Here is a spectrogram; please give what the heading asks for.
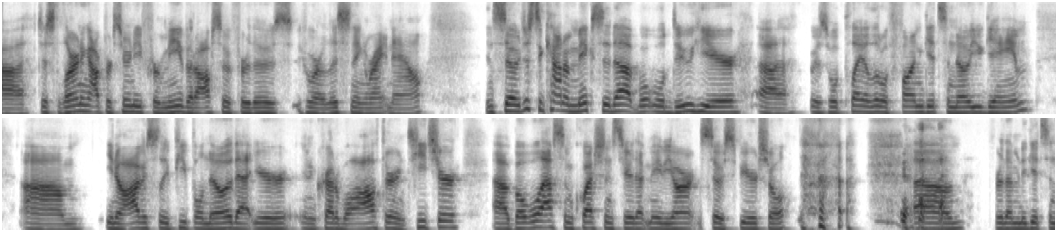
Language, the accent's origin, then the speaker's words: English; Madison, New Jersey, United States; Drew University, which is my hometown, Madison, New Jersey.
